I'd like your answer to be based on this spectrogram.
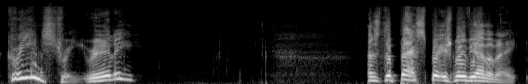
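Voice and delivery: high, loud disbelief; incredulous. Real, not acted. Streamer doubting a viewer's film pick, incredulous. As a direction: question it in high-pitched disbelief.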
